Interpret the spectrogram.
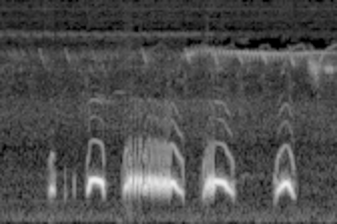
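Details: Spotted dove used as a decoy for luring wild doves, giving a low cooing phrase: a short soft note, a long rolling trilled coo, then two clean falling coos, with a faint high whine in the background.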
